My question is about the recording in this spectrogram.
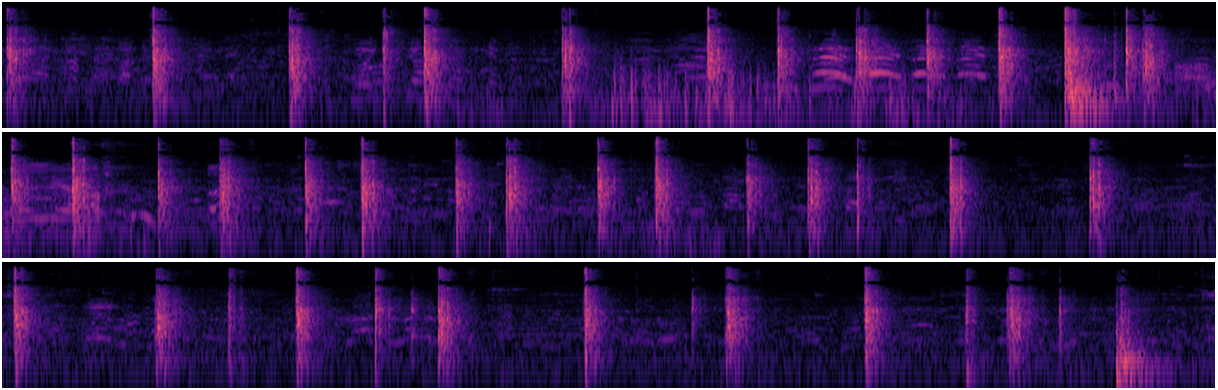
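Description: Long whips cracking over and over, about two sharp cracks a second, some coming in quick pairs, over the murmur of a crowd.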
